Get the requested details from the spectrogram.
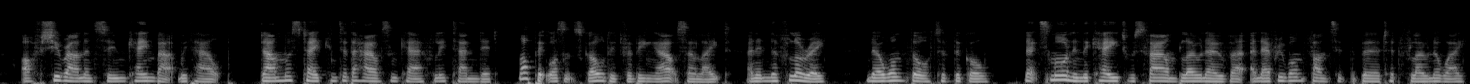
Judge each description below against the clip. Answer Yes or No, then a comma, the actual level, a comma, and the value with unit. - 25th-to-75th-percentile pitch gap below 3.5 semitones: Yes, narrow, 2.6 semitones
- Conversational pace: No, fast, 215 wpm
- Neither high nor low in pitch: Yes, medium, 145 Hz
